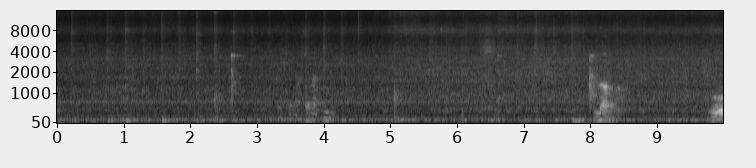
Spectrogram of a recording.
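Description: Curry paste and gravy sizzling steadily in a wok, with a few faint knocks of a spatula in the first few seconds.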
